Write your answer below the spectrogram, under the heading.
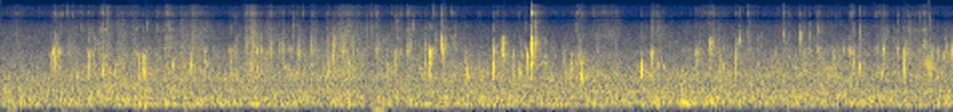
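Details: Rang-i, a pet cat, eating a liquid treat up close: a steady stream of soft wet clicks, licks and small crunchy bites, some sharper snaps standing out above a quiet, hissy room background.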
